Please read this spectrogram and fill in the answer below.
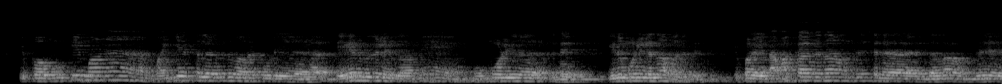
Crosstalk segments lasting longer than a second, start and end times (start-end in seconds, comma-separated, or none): none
